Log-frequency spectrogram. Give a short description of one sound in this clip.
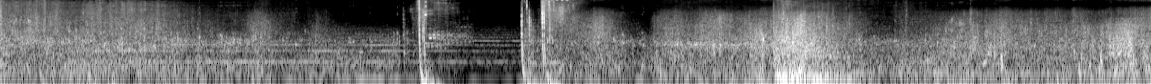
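Muffled underwater ambience rumbles steadily.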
